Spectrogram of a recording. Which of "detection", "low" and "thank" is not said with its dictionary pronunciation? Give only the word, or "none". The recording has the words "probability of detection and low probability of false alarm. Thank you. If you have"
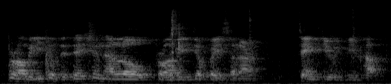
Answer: thank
